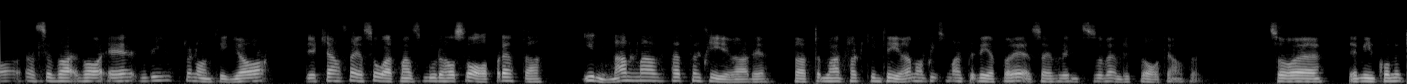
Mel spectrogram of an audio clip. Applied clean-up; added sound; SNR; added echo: neural mask model DeepFilterNet 3.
